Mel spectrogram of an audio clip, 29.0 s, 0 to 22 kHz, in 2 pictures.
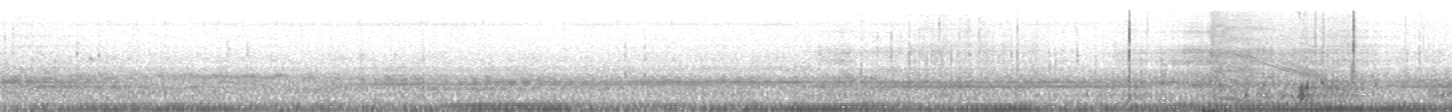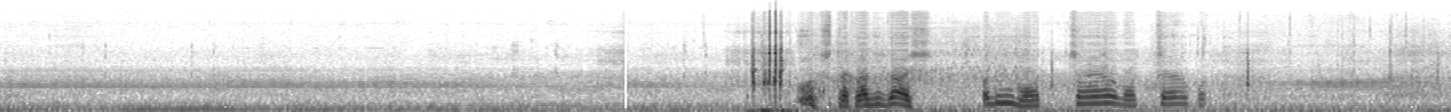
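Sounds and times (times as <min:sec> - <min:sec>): low engine hum: 0:00.0 - 0:29.0
sharp clicks: 0:21.3 - 0:22.6.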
